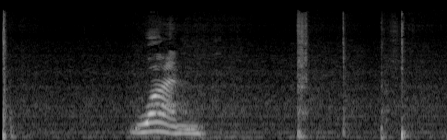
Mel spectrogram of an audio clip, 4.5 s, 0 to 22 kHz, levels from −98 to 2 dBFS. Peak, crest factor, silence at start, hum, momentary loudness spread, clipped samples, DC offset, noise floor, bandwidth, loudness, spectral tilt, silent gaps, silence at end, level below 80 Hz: -20 dBFS; 22 dB; 0.05 s; none; 28 LU; under 0.1%; under 0.1%; -67 dBFS; 16 kHz; -37 LUFS; -5 dB/octave; none; 0.4 s; -64 dBFS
